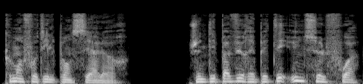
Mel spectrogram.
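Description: Male reader playing an anxious young female violinist, higher and strained, audiobook. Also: breathy edge, dry recording, clean studio sound, close to an everyday voice. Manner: higher, tense, quick-tempered.

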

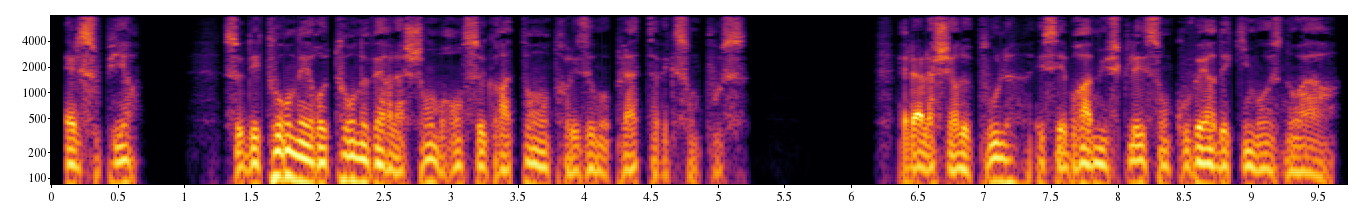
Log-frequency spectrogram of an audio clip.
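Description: A man narrates a novel in a steady, even reading voice. His voice sits extremely low and has a husky grain. The sound is dry and close, with no room around it. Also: no room sound. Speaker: audiobook narrator. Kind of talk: scripted narration.

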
